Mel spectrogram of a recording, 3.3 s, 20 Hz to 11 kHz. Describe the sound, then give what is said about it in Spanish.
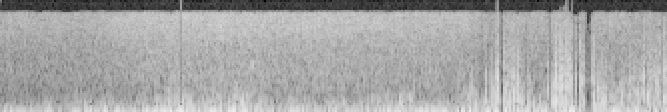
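Strong northeast wind (nordés) gusting at over 90 km/h and shaking trees along the Alameda in Santiago de Compostela: a loud, continuous roaring rush with buffeting gusts and leafy rustling that swell toward the end. “Este era el fuerte viento del nordés que esta mañana agitaba los árboles en la Alameda de Santiago de Compostela, aunque podríamos haber recogido este sonido en otros muchos puntos porque ya se han registrado rachas de más de 90 kilómetros por hora.”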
